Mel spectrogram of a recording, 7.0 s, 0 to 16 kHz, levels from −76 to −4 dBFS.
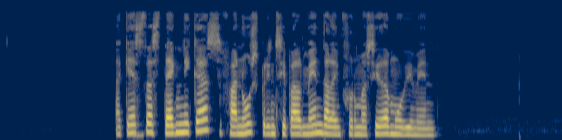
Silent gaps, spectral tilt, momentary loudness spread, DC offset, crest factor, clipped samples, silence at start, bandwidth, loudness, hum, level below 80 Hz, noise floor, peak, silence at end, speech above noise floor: none; -5 dB/octave; 7 LU; under 0.1%; 20 dB; under 0.1%; 1.45 s; 11.5 kHz; -21 LUFS; none; -74 dBFS; -77 dBFS; -2 dBFS; 1.6 s; 56 dB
